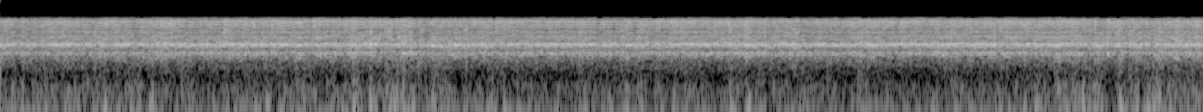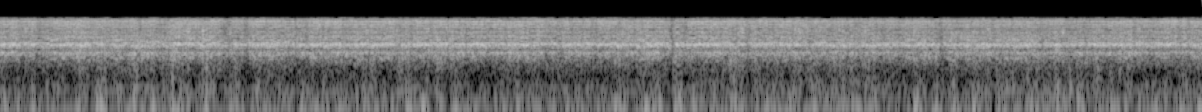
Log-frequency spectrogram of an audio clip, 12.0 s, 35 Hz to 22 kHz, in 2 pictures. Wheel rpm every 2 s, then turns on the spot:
230, 230, 230, 240, 230, 220.
none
